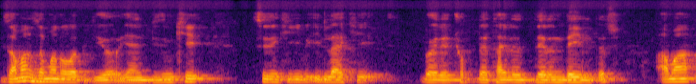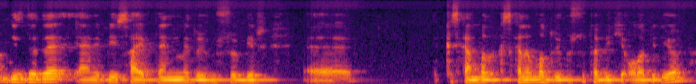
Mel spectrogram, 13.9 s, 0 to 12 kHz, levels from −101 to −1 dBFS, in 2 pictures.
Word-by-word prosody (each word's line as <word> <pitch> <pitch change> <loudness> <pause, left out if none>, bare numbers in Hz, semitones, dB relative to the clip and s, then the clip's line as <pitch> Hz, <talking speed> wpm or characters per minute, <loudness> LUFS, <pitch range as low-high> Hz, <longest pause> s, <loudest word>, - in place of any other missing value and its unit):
Zaman 140 +6 +3
zaman 120 -2 +3
olabiliyor. 100 -1 +1
Yani, 95 -1 +1
bizimki 105 - -1 0.4
sizinki 105 -2 -3
gibi 105 0 -2
illa 100 -1 +1
ki 100 0 -6 0.4
böyle 95 -2 +1
çok 100 +1 -6
detaylı 95 -1 +1
derin 100 -1 +3
değildir, 100 -3 +2 0.4
ama 115 +2 +2
bizde 110 0 +1
de, 110 0 +3
yani, 95 0 -4
bir 95 - 0
sahiplenme 95 - +1
duygusu, 90 0 -1
bir, 185 - -1 0.4
eee, - - -4 0.9
kıskanmalı 95 - +1
kıskanılma 100 - 0
duygusu 95 0 -3
tabii 90 -1 0
ki 95 - -4
olabiliyor 95 0 0
100 Hz, 125 wpm, -22 LUFS, 95-110 Hz, 0.9 s, Zaman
